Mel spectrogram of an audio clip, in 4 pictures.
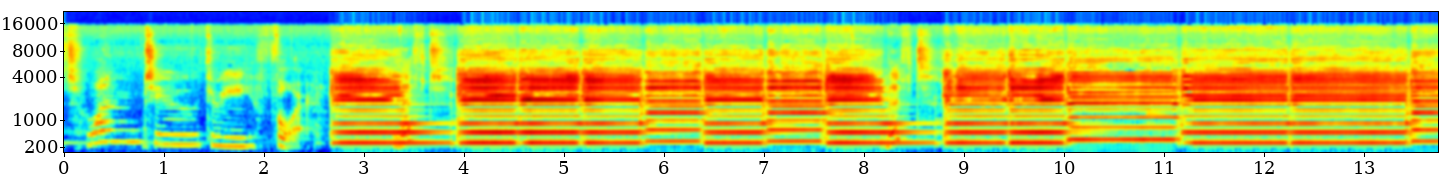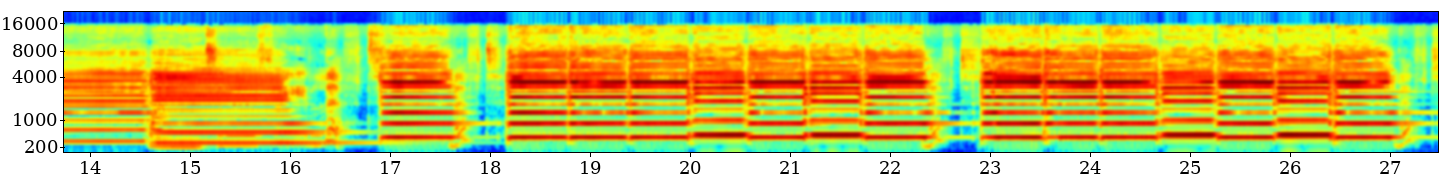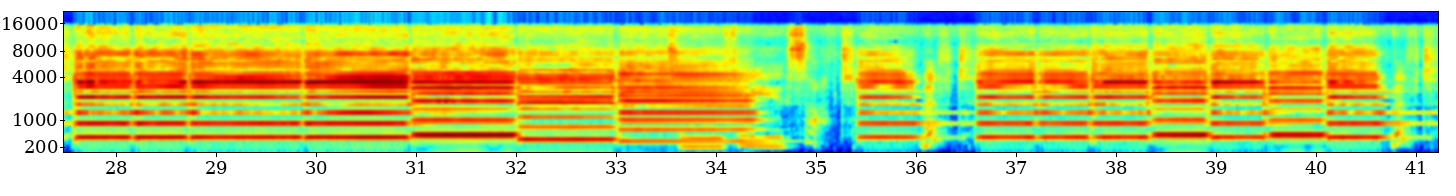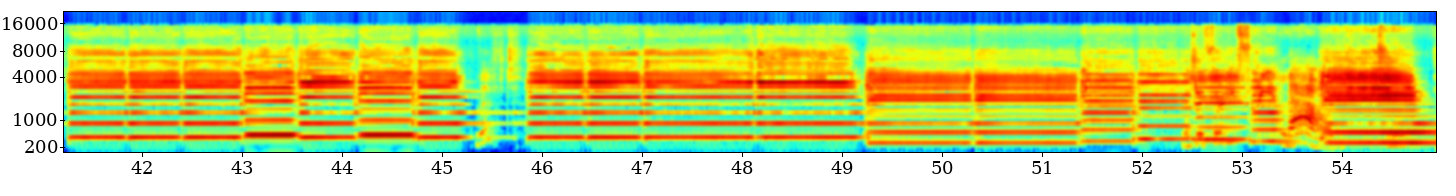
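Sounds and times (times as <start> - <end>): solo violin playing march: 2.6 - 34.7, 35.4 - 54.9.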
